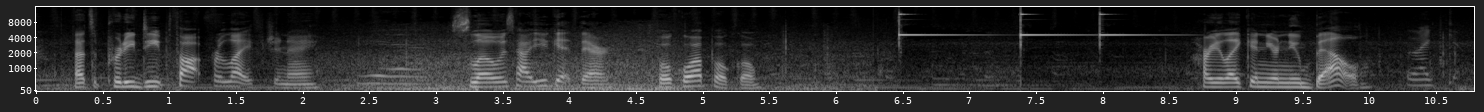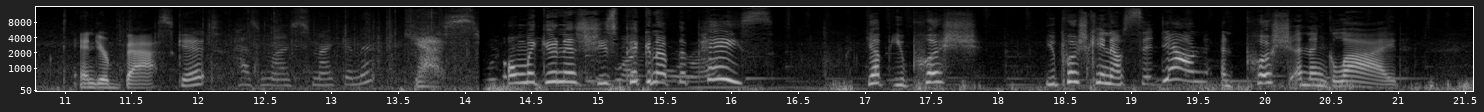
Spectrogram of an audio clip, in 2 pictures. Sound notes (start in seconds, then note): 4.7 speaking in foreign language; 6.4 bell dings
